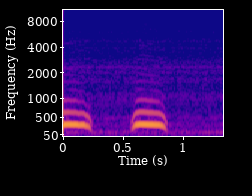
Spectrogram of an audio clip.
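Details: Two deep, level hoots from a great horned owl visiting a Charlo, Montana osprey nest at night, 28 December 2017, on a live camera; each note is held briefly and separated by a short pause, with faint low hum behind.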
